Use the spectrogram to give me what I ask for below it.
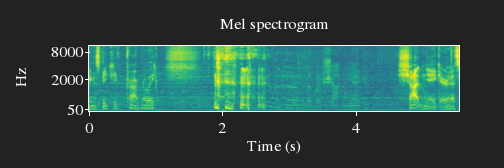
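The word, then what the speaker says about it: Schattenjäger: drama if I can speak to you properly shot Jaeger that's how you say it my German is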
